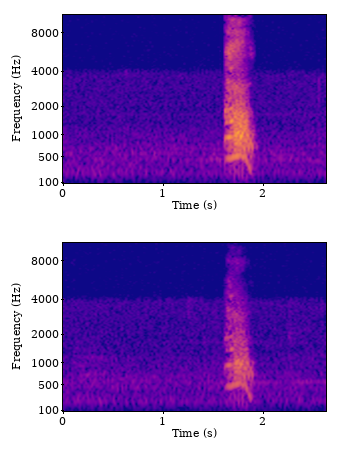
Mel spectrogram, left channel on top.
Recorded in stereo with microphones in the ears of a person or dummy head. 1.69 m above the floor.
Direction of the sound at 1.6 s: 55° left (ahead or behind).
